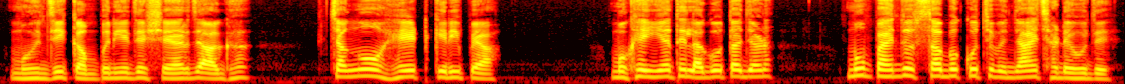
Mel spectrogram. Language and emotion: Sindhi, sad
